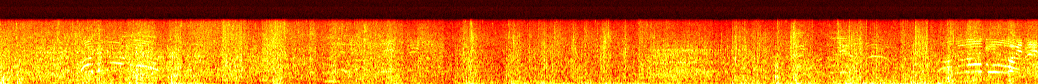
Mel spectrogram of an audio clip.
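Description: Waves wash and splash against a wooden ship's hull.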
